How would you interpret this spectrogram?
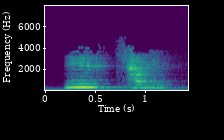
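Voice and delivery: unhurried, slow pace.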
